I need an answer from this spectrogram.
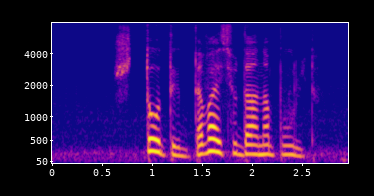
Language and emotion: Russian, neutral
